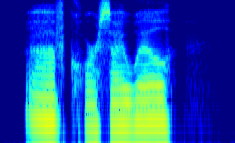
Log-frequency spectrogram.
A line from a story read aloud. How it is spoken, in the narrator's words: she said with a sigh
